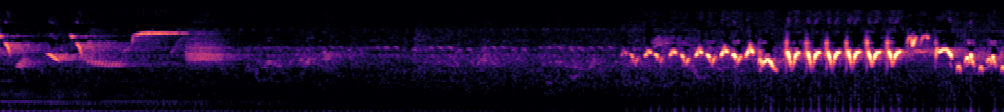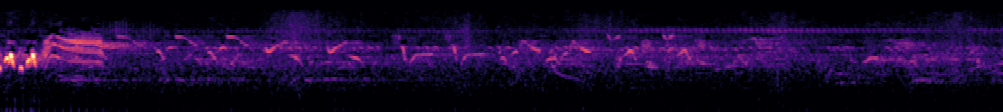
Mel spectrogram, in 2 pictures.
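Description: A songbird sings a loud, rapid run of short falling chirps, starting about three seconds in and lasting about two seconds. Faint scattered bird chirps continue over a soft steady outdoor hiss.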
